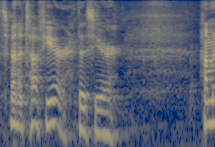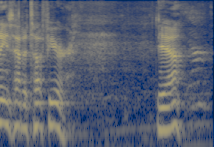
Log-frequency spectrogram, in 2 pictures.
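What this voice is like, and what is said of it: Hoarse voice. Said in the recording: “I'm a little hoarse... I really am a little hoarse”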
